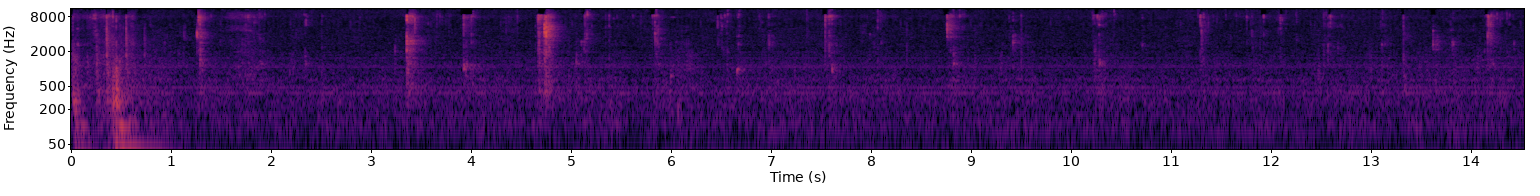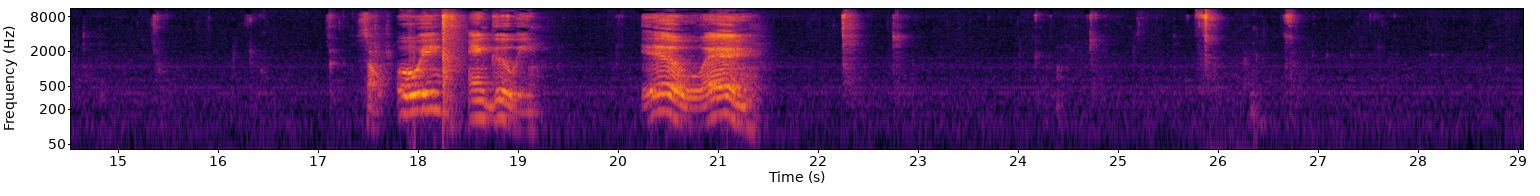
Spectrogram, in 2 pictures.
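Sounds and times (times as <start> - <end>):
person chewing wetly: 1.0 - 2.6, 3.2 - 17.4, 24.0 - 28.8.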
